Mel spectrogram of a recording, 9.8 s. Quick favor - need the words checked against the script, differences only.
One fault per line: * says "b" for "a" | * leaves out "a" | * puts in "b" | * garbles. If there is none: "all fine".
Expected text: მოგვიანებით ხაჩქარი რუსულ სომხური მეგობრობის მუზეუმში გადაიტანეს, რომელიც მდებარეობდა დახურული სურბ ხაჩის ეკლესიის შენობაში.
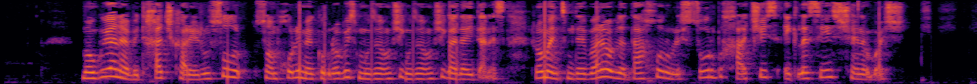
* puts in "მუზეუმში"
